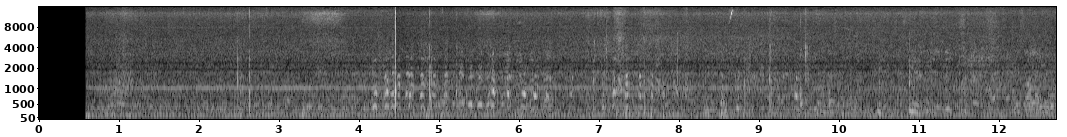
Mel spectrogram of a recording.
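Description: Outdoor ambience on a busy mountain summit: faint voices of people chatting over a steady low hum, with a few light clicks.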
